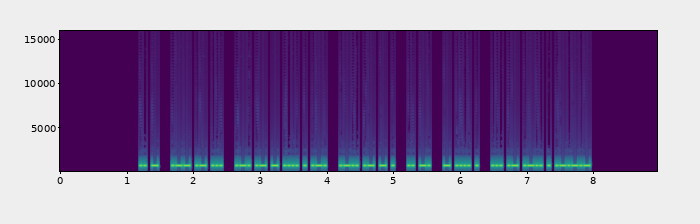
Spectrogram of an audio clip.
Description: Morse code, heard as a keyed tone, about 40 wpm, 700 Hz. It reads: IT WAS RATHER LATE IN THE SALE.
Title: Sentences from Top 1400 Words 40wpm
